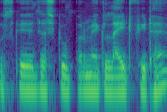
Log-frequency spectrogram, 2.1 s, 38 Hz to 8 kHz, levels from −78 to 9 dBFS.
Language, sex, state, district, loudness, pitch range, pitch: Chhattisgarhi, male, Chhattisgarh, Rajnandgaon, -15 LUFS, 105-115 Hz, 110 Hz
